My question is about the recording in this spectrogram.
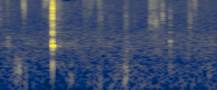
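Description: A tennis ball struck with a racket on an outdoor hard court: one sharp pock about half a second in, with faint shoe scuffs around it.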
